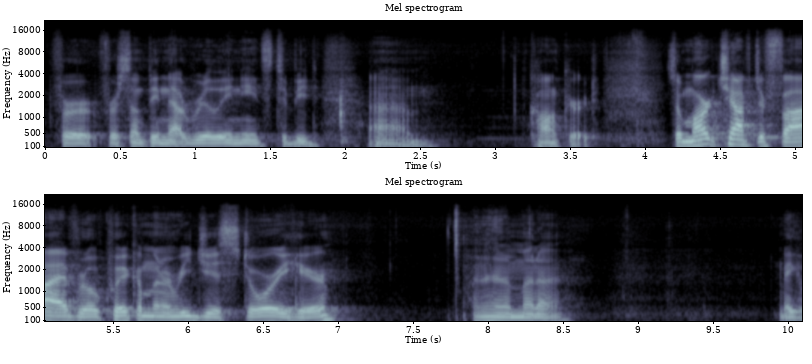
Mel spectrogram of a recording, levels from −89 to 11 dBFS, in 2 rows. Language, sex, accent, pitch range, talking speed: English, male, American, 100-125 Hz, 165 wpm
